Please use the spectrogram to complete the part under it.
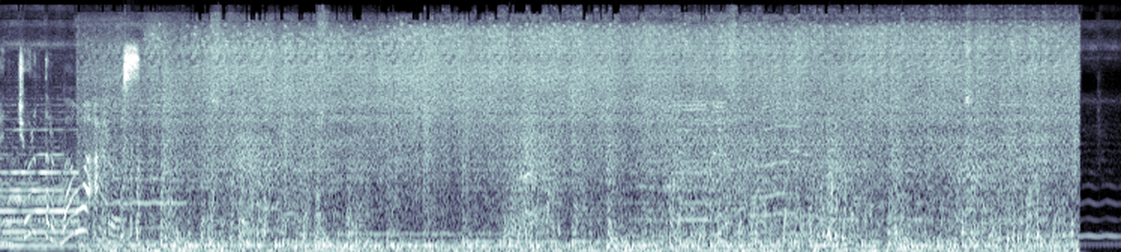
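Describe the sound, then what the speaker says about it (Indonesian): A raging storm in a flood scene from an animated story of Noah's ark, with thunder and heavy rain as a loud, dense, continuous roar that fills the whole stretch before cutting off at the end. "Di luar badai semakin dahsyat."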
